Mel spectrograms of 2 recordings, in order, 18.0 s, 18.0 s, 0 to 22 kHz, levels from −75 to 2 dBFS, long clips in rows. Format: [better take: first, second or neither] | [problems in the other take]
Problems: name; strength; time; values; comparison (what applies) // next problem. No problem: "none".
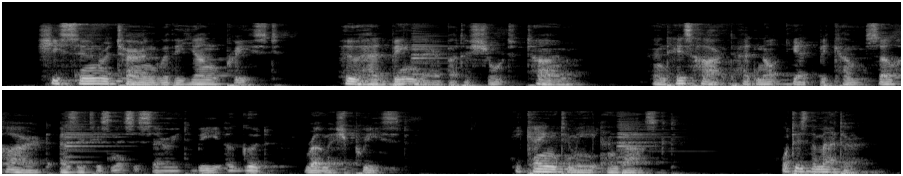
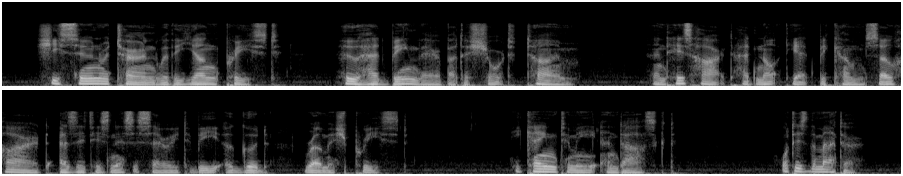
second | noise reduction (classical method WPE with log-MMSE)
